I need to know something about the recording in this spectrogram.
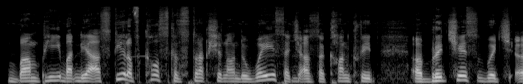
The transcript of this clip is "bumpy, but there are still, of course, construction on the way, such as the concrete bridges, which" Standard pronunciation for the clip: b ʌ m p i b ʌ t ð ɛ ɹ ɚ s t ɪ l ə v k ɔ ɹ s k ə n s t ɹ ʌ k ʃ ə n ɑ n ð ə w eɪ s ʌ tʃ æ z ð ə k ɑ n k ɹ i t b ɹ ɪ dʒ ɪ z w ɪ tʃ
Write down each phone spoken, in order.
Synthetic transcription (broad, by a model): b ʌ m p i b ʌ t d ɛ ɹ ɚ s t ɪ l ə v k ɔ s k ə n s t ɹ ʌ k ʃ ə n ɑ n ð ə w eɪ s ʌ tʃ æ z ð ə k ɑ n k ɹ i t b ɹ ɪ tʃ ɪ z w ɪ tʃ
